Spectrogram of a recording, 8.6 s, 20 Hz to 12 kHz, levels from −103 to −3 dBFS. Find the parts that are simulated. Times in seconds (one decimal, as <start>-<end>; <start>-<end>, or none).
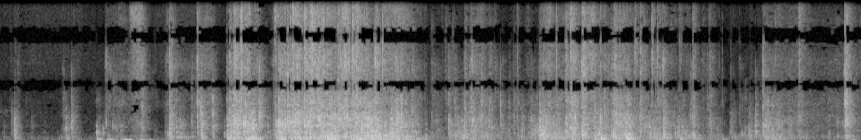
none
